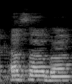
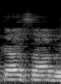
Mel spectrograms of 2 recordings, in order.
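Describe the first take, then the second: First: কাসাবা read with a full final বা vowel, কা-সা-বা; wrong reading with vowel. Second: কাসাব ending in a stopped, bouncing ব with no vowel; qalqala ending. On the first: Teacher reads কাসাবা with a full final vowel before correcting it. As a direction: end কাসাবা on an open বা, the take the teacher rejects. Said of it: "বা জবর উচ্চারণ হবে না". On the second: Teacher demonstrates the correct qalqala ending on কাসাব. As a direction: close কাসাব on a sakin ব with a qalqala echo. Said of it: "কলকলা হয়ে যাবে". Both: Shown as a demonstration.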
